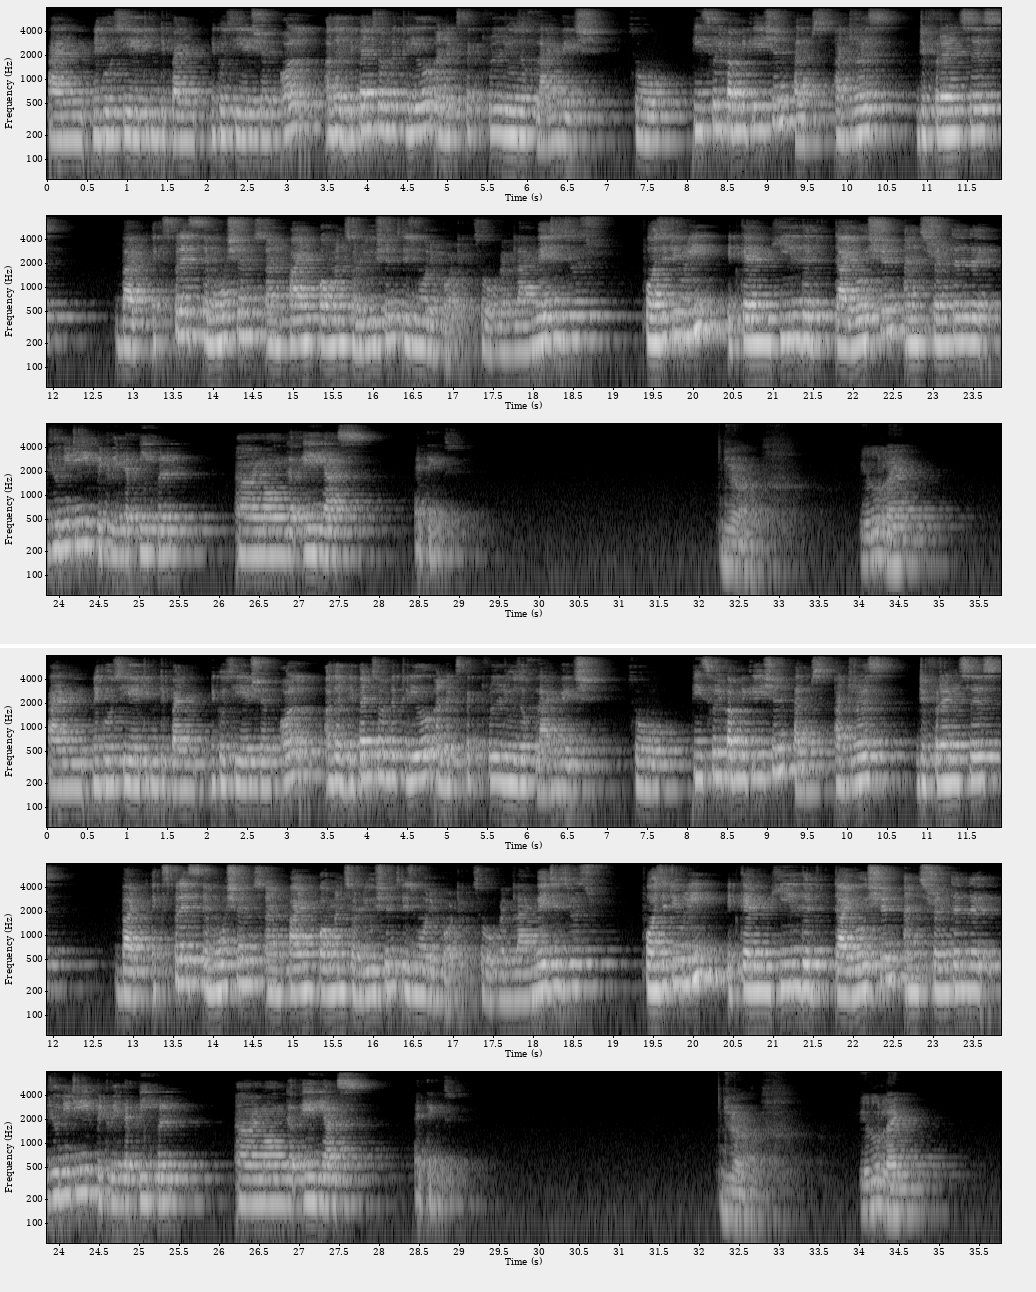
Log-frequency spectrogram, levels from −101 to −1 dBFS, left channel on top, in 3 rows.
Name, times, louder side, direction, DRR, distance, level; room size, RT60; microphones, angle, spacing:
voice 1, 0.0-3.2 3.5-6.8 7.3-7.7 8.1-10.4 10.9-11.9 12.8-17.0 17.4-18.7 19.4-20.2 20.4-25.4 26.2-27.7 28.4-28.8, equal, 80° right, -7 dB, 3.7 m, -29 dB
voice 2, 32.2-33.1 34.0-34.5, right 2 dB, 60° right, -2 dB, 4.2 m, -37 dB
20.0 x 14.5 x 2.7 m, 1.2 s
head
